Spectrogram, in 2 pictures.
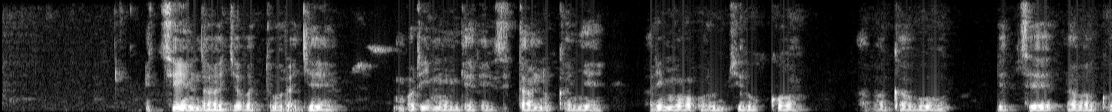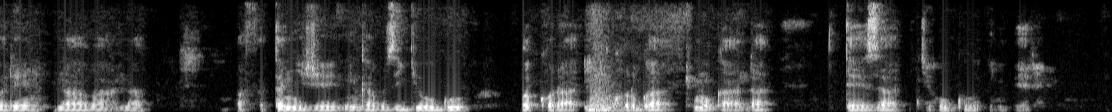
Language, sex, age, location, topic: Kinyarwanda, male, 18-24, Nyagatare, government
